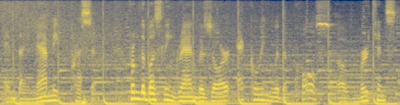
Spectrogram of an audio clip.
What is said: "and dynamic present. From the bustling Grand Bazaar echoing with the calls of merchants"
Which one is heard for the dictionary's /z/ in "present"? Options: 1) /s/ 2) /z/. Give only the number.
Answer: 1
